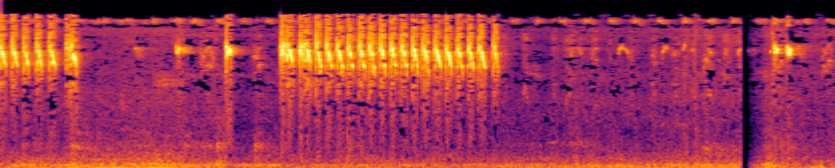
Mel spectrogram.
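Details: Singing Crimson Sunbird, known locally as Sogon, delivering 'nembak nglaper' song: short bursts of shrill, high chips, then a sustained rapid trill of piercing notes for over two seconds, then scattered single chirps.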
